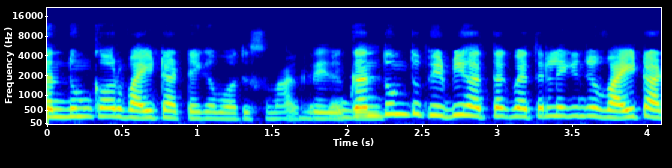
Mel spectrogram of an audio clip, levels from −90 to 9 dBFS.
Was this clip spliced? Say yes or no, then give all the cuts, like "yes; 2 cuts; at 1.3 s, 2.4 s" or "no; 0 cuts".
no; 0 cuts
